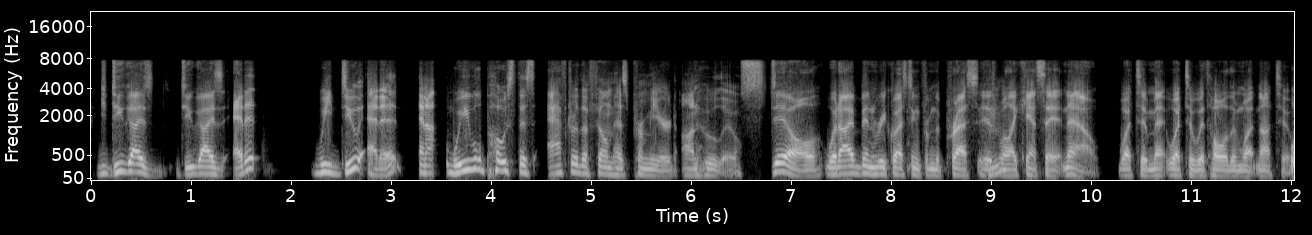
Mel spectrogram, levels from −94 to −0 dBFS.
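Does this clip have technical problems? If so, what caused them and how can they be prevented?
No, there are no technical problems in this speech clip. It carries the band limit of G.722 wideband telephone coding, with nothing above about 7.7 kHz, and the 48 kbit/s rate leaves only light coding grain.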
